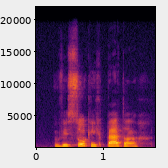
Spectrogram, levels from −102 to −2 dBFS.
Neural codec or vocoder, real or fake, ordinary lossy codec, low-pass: none; real; none; 19.8 kHz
